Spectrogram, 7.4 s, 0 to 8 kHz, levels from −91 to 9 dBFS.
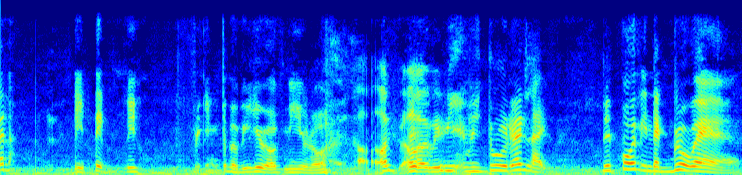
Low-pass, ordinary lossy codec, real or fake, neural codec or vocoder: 7.2 kHz; none; fake; codec, 16 kHz, 2 kbps, FreqCodec, larger model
